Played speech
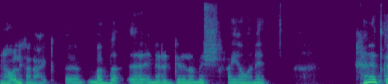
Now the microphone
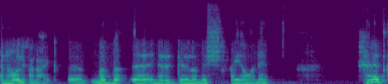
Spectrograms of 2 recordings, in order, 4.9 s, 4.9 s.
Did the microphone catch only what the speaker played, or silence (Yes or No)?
Yes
